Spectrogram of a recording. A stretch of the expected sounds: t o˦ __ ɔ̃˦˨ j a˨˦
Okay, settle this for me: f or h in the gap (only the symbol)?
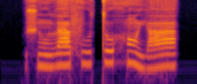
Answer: h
